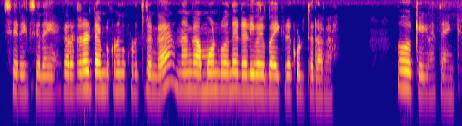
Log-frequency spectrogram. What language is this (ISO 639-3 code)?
tam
